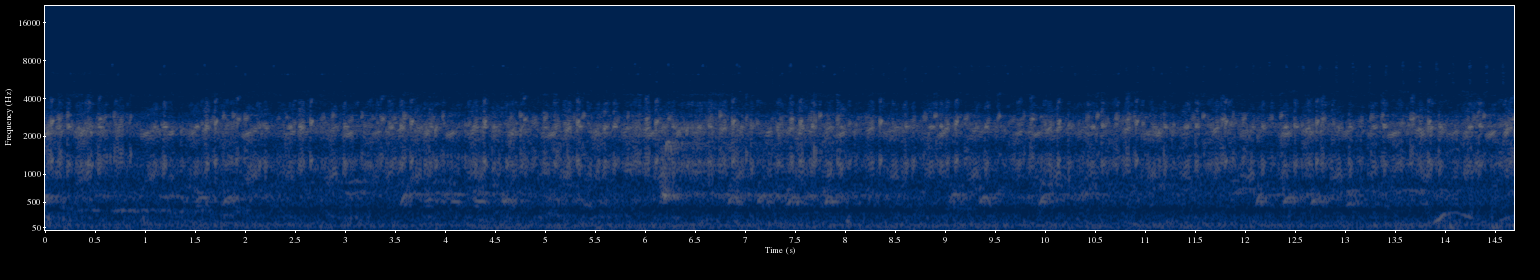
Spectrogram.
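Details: Summer night frog chorus at Lake Madrone, many frogs calling at once in a constant pulsing, trilling wall of croaks, with a few lower, shorter croaks standing out now and then over the steady din.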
